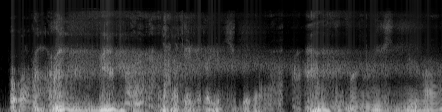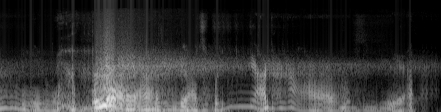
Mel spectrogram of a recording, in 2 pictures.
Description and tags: I decided to make monster-like noises into my cheap mic, and something odd came out. I will never be able to reproduce this sound vocally again.
growl, monster, lo-fi, echo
